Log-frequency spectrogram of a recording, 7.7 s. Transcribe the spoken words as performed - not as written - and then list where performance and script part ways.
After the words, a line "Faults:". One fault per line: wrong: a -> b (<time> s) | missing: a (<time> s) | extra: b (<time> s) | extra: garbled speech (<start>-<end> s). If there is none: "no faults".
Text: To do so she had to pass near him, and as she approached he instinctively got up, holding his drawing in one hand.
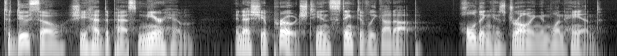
To do so she had to pass near him, and as she approached he instinctively got up, holding his drawing in one hand.
Faults:
no faults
